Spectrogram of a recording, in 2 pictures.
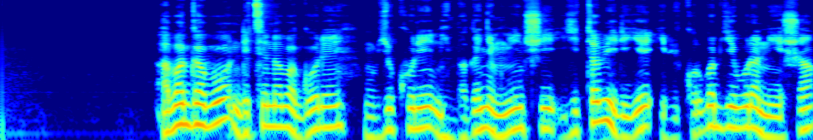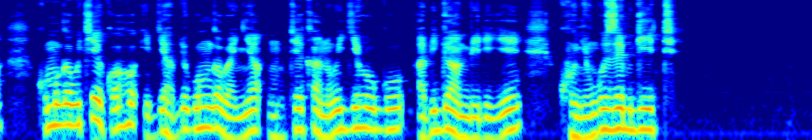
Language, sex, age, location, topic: Kinyarwanda, male, 25-35, Nyagatare, government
